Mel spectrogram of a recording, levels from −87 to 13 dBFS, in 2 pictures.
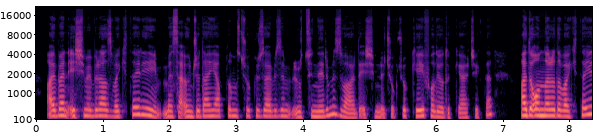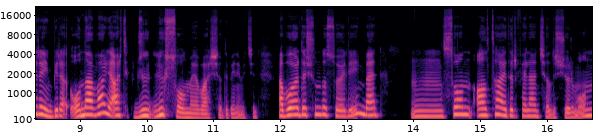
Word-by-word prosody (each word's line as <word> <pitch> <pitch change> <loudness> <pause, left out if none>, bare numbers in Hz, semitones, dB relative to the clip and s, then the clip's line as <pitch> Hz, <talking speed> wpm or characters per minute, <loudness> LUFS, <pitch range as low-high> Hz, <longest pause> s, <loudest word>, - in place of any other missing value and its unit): ay, 200 +1 +1
ben 220 -2 +3
eşime 200 0 -2
biraz 205 -2 0
vakit 185 +6 -6
ayırayım 240 -7 +2
Mesela, 185 -1 -3
önceden 190 +2 -1
yaptığımız 200 0 -3
çok 200 -2 -9
güzel 195 -1 -3
bizim 195 0 -5
rutinlerimiz 185 +7 -1
vardı 145 -3 -3
eşimle. 175 - -6
Çok - - -12
çok 200 -1 -7
keyif 200 +1 +1
alıyorduk 165 -4 -4
gerçekten. 160 - -8 0.4
Hadi, 220 +1 +6
onlara 215 -1 +6
da 205 - +2
vakit 190 +3 -3
ayırayım. 240 -6 +4
Bira 205 0 0
onlar 235 +6 +5
var 290 +3 +4
ya, 255 -5 +4
artık 225 -4 -1
dü 200 +4 +2
lüks 240 -4 +3
olmaya 150 -3 -1
başladı 135 0 -6
benim 145 - -7
için. 165 0 -14 0.3
Ha, 205 -1 +3
bu 235 - +7
arada 240 0 +3
şunu 250 +2 -2
da 245 - +2
söyleyeyim, 220 +4 -1
ben, 230 -1 0 0.5
ımm, 190 0 -2
son 255 +5 +1
6 225 +2 +1
aydır 215 -5 +1
felan 200 -1 -3
çalışıyorum. 155 -1 -6
Onun 215 +1 0
200 Hz, 180 wpm, -20 LUFS, 185-225 Hz, 0.5 s, bu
